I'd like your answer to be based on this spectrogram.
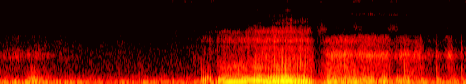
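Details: An English bulldog sleeping through anything: a single loud, rough, rattling snore after quiet breathing; ordinary snoring during sleep.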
